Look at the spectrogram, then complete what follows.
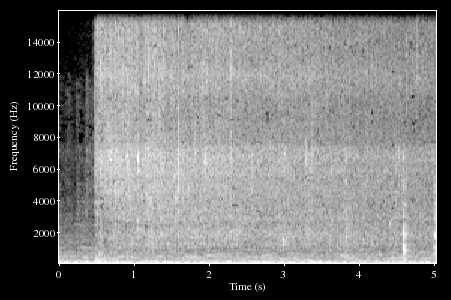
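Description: Diced raw potatoes dropped into hot sunflower oil in a frying pan, the oil starting to sizzle about half a second in and frying steadily after that, with a couple of light clicks near the end.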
